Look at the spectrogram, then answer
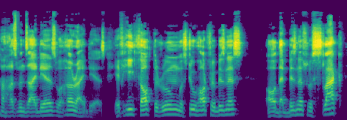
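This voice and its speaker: A man narrating a literary short story from a script, expressive and deliberate, with emphasis on key words. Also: fairly low pitch. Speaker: amateur audiobook reader.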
